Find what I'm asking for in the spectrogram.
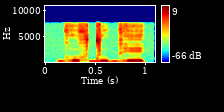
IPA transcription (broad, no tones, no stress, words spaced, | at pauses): ɡʱoxduɡʱe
